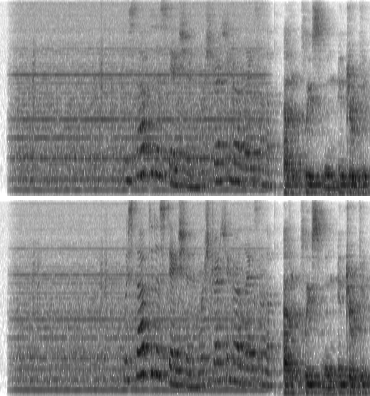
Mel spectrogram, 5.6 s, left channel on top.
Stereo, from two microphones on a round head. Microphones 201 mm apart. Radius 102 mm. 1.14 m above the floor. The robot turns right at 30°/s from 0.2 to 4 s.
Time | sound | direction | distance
1.9 | a woman speaking | 65° right | 0.6 m
4.2 | a man speaking | 55° right (ahead or behind) | 1.2 m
